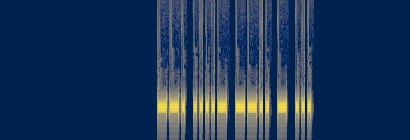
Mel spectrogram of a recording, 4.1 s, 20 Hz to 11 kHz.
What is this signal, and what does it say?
Morse code, heard as a keyed tone, about 38 wpm, 700 Hz. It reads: G4ZTS
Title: DXCC-100 Call Signs - 5 Characters - Repeated 3x - 40wpm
